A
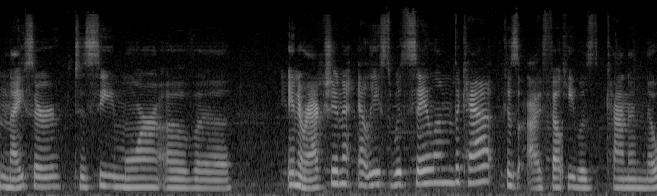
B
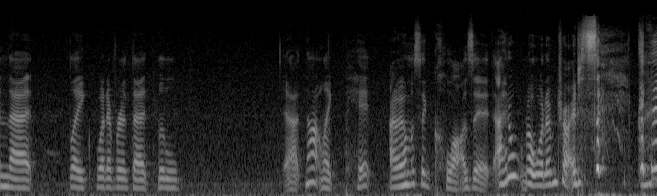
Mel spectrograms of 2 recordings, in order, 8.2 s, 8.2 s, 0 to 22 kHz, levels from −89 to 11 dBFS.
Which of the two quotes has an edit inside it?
A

